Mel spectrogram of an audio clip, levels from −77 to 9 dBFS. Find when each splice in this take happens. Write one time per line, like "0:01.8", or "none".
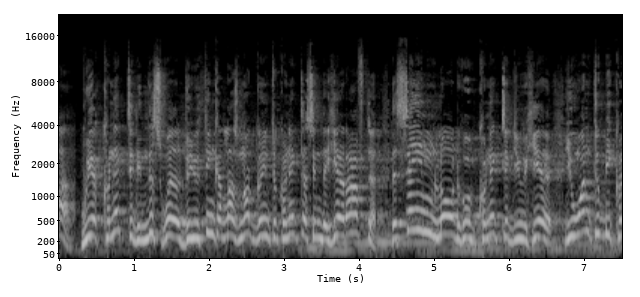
none

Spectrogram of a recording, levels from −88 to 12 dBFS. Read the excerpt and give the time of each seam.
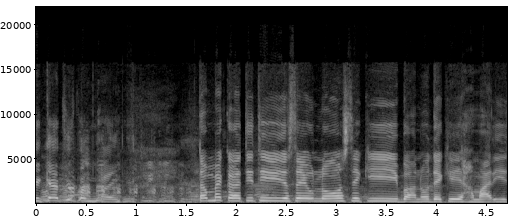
none

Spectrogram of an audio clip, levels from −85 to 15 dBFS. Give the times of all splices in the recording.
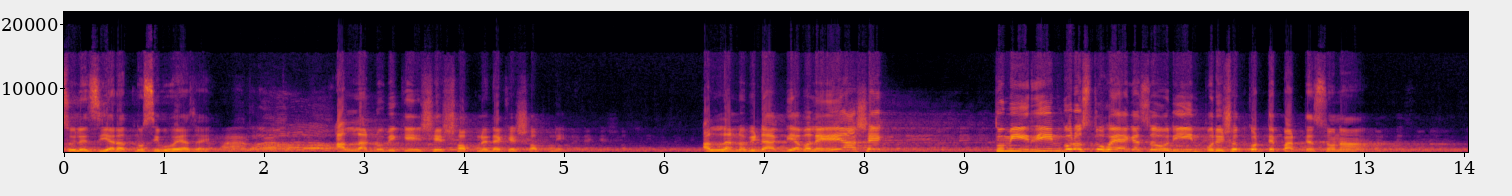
none

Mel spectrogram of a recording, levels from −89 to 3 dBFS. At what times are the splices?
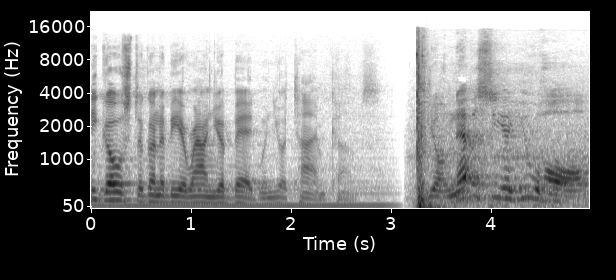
none

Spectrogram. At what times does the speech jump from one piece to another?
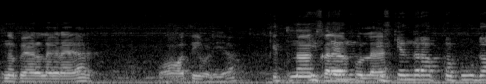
0:02.6

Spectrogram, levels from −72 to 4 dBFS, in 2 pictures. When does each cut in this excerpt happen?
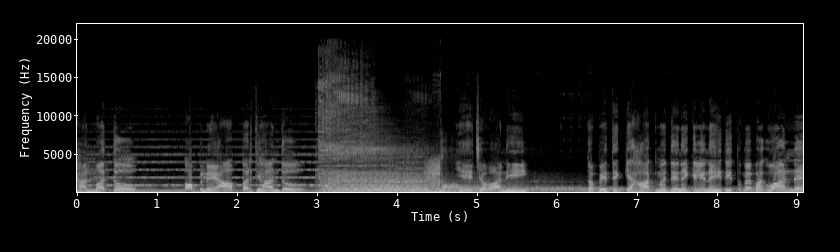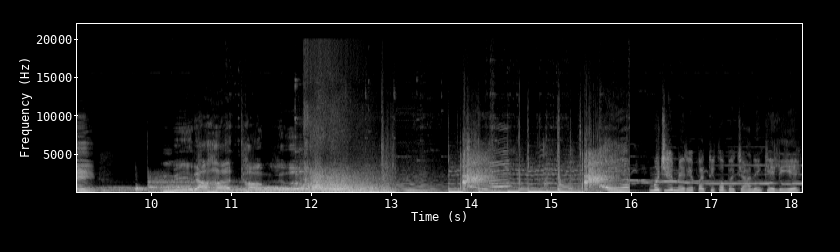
0:12.9
0:16.0

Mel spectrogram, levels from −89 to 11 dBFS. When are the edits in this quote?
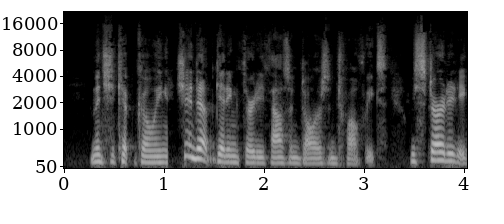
0:01.0

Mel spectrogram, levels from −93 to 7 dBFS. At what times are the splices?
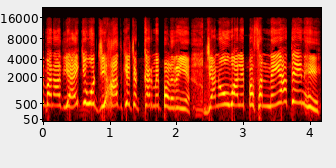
0:02.3

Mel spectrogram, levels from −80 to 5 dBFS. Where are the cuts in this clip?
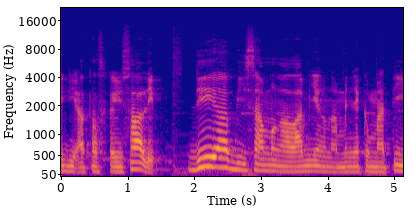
0:01.5

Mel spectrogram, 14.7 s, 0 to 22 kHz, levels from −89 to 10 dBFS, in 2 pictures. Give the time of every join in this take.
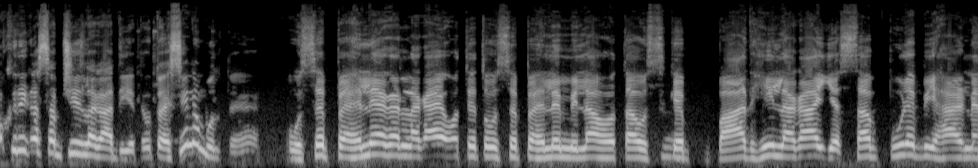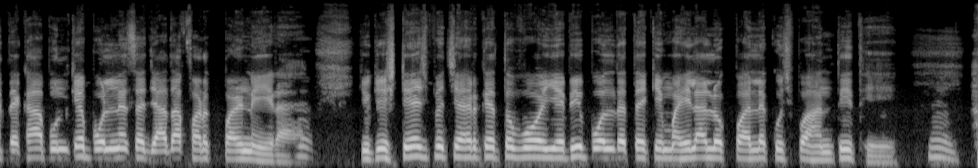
none

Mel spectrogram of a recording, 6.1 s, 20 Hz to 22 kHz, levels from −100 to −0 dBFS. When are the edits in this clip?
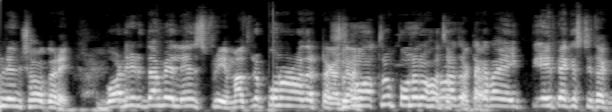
none

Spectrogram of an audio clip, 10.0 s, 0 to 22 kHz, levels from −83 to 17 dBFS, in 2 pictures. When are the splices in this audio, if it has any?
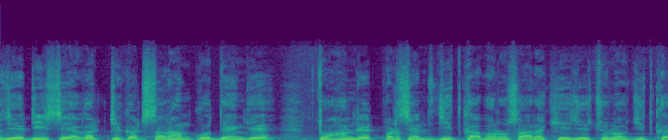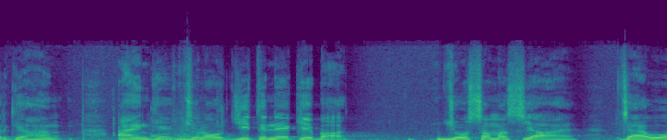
0:06.4

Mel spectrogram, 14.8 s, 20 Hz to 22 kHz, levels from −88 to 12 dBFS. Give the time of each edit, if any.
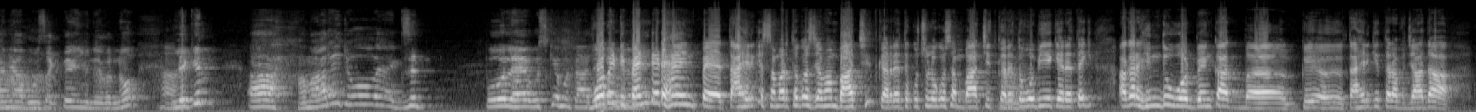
none

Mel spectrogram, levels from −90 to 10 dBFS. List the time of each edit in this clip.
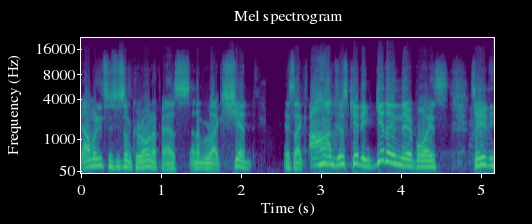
none

